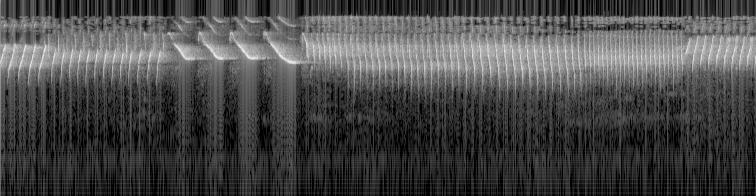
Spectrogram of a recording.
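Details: Canary singing fighting-style training song: a rolling trill broken by four sharp descending whistles, then a long, very rapid buzzing run of repeated notes.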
